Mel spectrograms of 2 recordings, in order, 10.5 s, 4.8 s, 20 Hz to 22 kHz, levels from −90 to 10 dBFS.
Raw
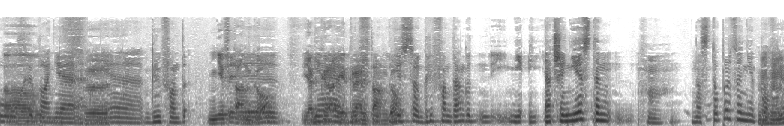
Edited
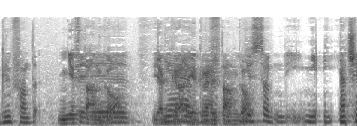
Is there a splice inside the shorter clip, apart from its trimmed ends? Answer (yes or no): yes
